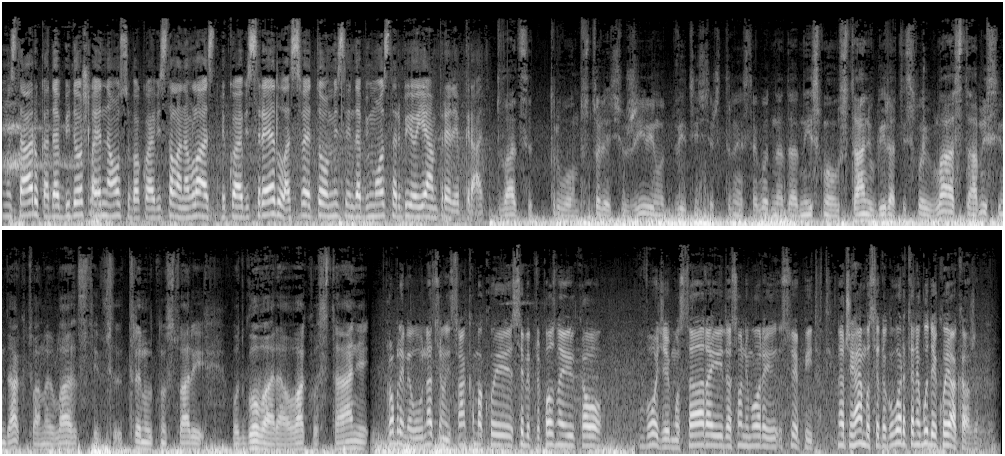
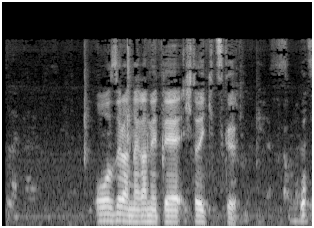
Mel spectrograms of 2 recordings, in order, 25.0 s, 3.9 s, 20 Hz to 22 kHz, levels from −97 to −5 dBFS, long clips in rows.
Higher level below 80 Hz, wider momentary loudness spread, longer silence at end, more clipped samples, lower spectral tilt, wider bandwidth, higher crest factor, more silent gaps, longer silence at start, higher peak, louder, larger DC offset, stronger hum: first, -22 dBFS vs -50 dBFS; second, 7 LU vs 10 LU; about the same, 0.05 s vs 0 s; neither; first, -6 dB/octave vs -4 dB/octave; first, 16 kHz vs 12 kHz; second, 12 dB vs 20 dB; neither; about the same, 0 s vs 0.05 s; second, -6 dBFS vs 0 dBFS; about the same, -20 LUFS vs -18 LUFS; neither; neither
